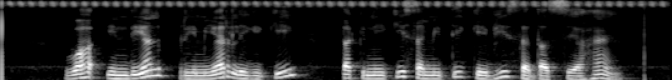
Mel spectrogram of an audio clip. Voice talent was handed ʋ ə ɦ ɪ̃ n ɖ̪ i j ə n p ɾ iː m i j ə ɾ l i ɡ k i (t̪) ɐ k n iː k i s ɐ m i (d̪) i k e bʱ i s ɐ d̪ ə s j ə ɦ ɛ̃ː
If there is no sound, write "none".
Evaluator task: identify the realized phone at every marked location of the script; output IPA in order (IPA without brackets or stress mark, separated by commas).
t̪, t̪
